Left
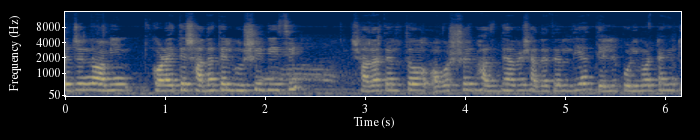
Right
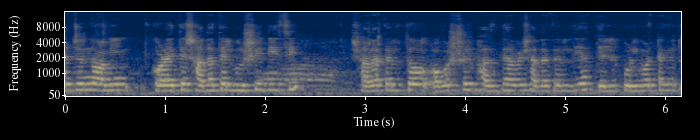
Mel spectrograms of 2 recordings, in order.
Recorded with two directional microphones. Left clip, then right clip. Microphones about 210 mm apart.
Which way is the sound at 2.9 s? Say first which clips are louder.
Right 1 dB; 30° right (ahead or behind).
